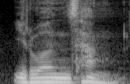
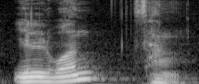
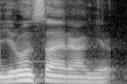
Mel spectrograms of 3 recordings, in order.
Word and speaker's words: 일원상: 하나 그 제 스스로 어 팁을 하나 얻은게 아 앞에 강세를 조금 앞에다가 두면 뒤에가 약하게 발음 나오겠구나. 그래서 일원상 이렇게 발음하려고 연습을 많이 했습니다. 음. 백사님 오늘은 이원 쌍 쌍이라고 몇 번 하는지 예.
